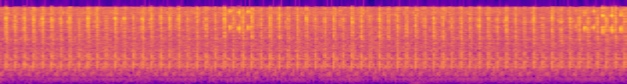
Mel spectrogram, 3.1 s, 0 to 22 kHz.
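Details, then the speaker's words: 2007 Honda Odyssey Touring 3.5 at steady idle: sharp, even ticking about twice a second from the timing belt end. Damaged timing belt tensioner with the belt moving side to side; tensioner and timing belt replaced. "vamos a ver en dónde está el ruido ahí está el tensor el tensor es capaz en el ruido se siente que aquí se acaba y ahí está el ruido"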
